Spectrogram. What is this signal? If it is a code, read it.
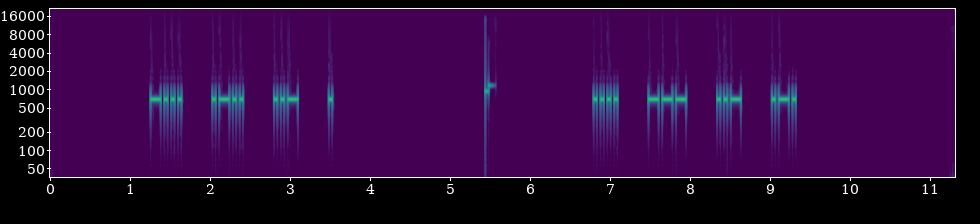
Morse code, heard as a keyed tone, about 28 wpm, spaced as for 16 wpm, 690 Hz. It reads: BLUE HOUR
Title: 3x Character Spacing - Top 500 Words - 28wpm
